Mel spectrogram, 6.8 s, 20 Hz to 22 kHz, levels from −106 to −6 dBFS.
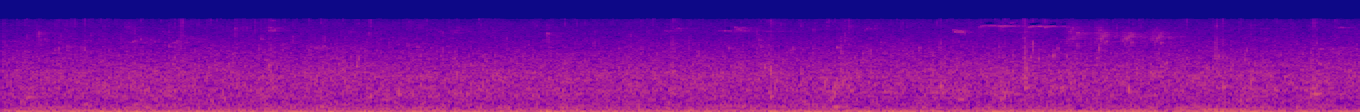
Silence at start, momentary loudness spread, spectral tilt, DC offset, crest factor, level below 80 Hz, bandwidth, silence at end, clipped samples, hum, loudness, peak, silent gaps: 0 s; 1 LU; -4 dB/octave; under 0.1%; 16 dB; -52 dBFS; 11.5 kHz; 0 s; under 0.1%; none; -53 LUFS; -34 dBFS; none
